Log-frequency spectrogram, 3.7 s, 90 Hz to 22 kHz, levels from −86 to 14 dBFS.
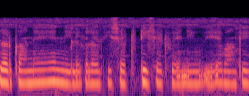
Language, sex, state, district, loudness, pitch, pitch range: Hindi, female, Bihar, Kishanganj, -18 LUFS, 190 Hz, 185-200 Hz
